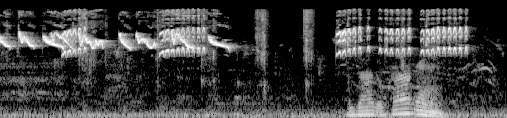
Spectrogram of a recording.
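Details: A caged warbling white-eye, about to be put in to bathe, sings a fast, high, tinkling warble of rapid chirps in two bursts, with a brief low human voice beneath the second burst.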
